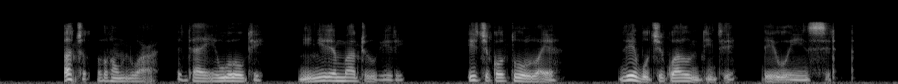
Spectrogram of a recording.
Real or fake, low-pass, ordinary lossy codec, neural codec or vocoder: fake; 7.2 kHz; none; autoencoder, 22.05 kHz, a latent of 192 numbers a frame, VITS, trained on many speakers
